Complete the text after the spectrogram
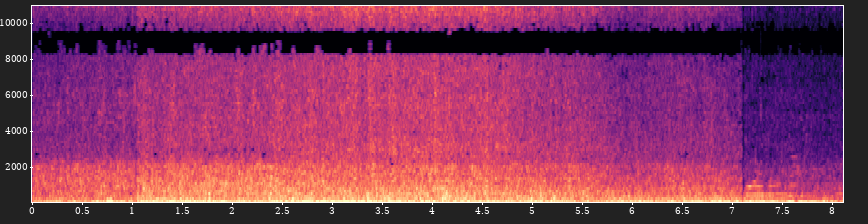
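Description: Water splashes and rushes loudly against a moving car.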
